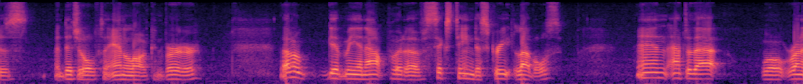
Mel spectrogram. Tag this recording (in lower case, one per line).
speech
